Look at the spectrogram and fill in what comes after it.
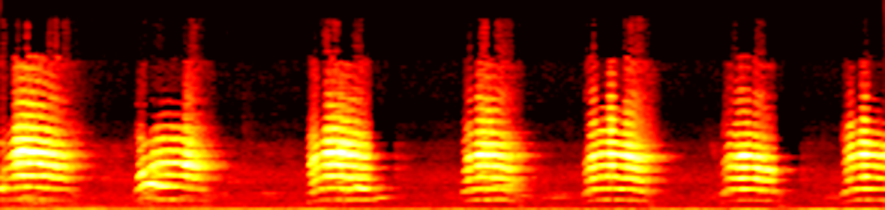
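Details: Loud, insistent kitten meowing, about seven bright high cries in quick succession, each sliding up then down, close and clear over faint low hum.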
